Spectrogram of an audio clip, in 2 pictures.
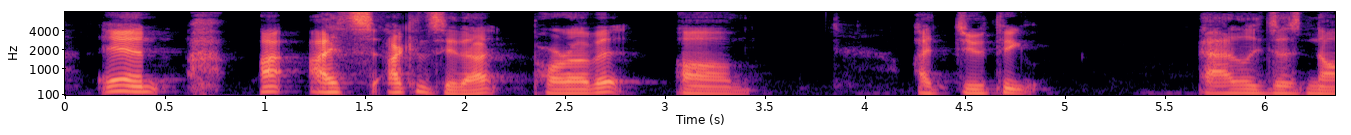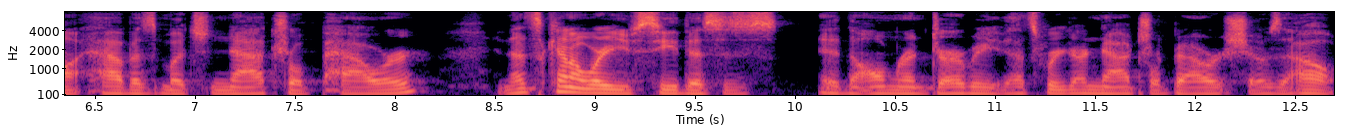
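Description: In a Southern US accent, the speaker has a bright, sharp tone, ordinary pitch variation and a moderate pace on a very clean recording with a silent background. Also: man, medium pitch for a man. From Georgia. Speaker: sports podcast co-host. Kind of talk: casual chat.

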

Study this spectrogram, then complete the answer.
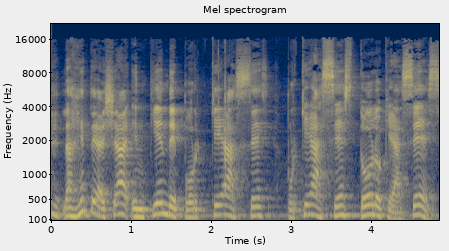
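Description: A man with an English accent, high-pitched and enthusiastic in tone, at a fairly slow pace with ordinary pitch variation. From United States. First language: English (speaking Spanish). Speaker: podcast host, football fan. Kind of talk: casual monologue.

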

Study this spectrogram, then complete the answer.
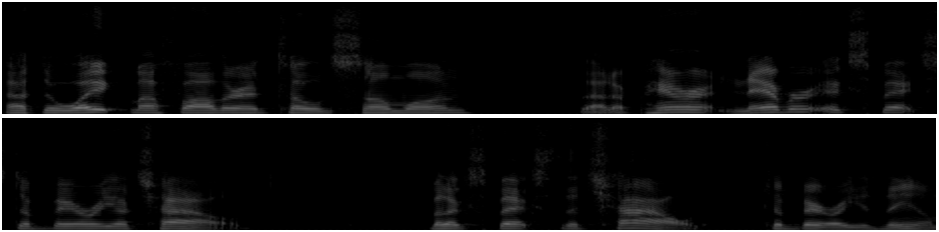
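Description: A man with a Louisiana accent, a fairly high pitch and a fairly slow pace, in a very clean recording with a silent background. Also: fairly even intonation. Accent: Southern US (Louisiana). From US South, Louisiana (Monroe). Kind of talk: personal testimony. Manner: hesitant with filler words and repetitions.

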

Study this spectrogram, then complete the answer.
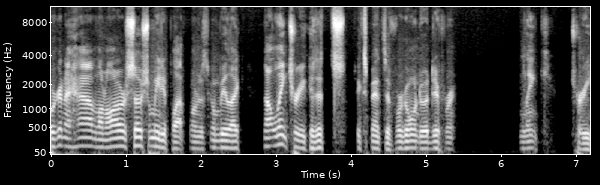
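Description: This man speaks at a medium pitch with ordinary pitch variation, in a dry, close recording with no echo. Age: 30s. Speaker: podcast host. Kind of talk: casual chat.

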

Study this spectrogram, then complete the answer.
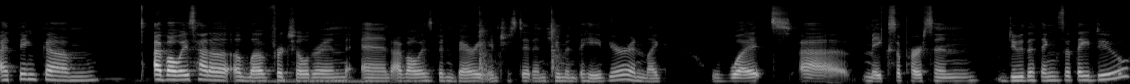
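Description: An ordinary speaking voice with an American accent moves at a moderate pace with ordinary pitch variation, captured in a very clean, dry, close recording with a silent background and no echo. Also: woman. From Northern Virginia, US. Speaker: career coach. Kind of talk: interview.

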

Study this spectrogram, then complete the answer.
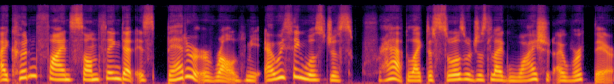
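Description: A woman speaks with a German accent at a fairly high pitch, with ordinary pitch variation. The sound is dry and close with no echo, over a quiet background. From Germany, small village. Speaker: entrepreneur and podcast host. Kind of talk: solo monologue, personal story.

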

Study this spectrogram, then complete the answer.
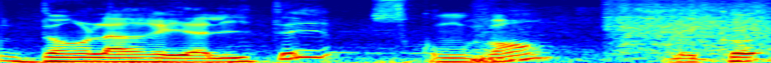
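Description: Over noticeable background noise, a man with a fairly high pitch talks at a fairly slow pace. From France, Ardennes. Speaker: coach. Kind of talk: interview conversation.

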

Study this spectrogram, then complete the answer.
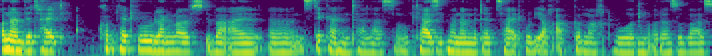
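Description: A woman speaks quite quickly with an ordinary speaking voice. Her pitch is fairly low and her intonation fairly even. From Ruhr area, Mülheim an der Ruhr. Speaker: street artist and photographer. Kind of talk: interview. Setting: home office.

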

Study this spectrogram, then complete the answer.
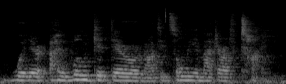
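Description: Audible room echo surrounds a woman speaking with a Persian accent at medium pitch. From Iran. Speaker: hiring manager. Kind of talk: interview.

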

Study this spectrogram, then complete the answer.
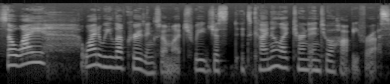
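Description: With lively intonation and an American accent, a woman speaks at medium pitch in a normal speaking voice. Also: moderate pace. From South Carolina. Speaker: podcast co-host. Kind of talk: casual chat.

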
